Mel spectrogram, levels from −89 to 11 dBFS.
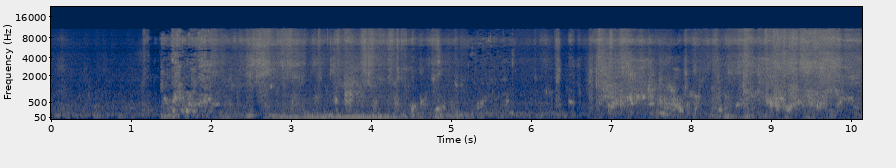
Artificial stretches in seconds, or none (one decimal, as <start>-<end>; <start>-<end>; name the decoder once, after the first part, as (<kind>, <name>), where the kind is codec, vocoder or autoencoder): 0.0-1.2 (autoencoder, DAC-VAE); 2.0-5.2; 5.8-10.1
